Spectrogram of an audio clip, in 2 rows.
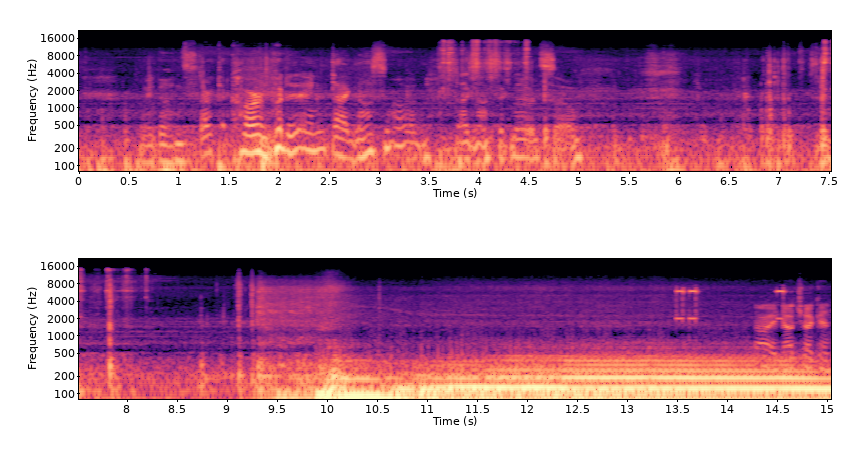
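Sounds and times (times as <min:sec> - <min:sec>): car engine starting and idling: 0:09.2 - 0:15.0.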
